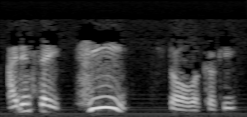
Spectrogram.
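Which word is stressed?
he. The stress falls on the word he. A different person took it. "maybe she did"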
